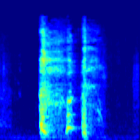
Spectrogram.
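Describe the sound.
A person coughs once at a microphone, a rough throaty cough that breaks into two or three quick bursts, fairly faint and alone with near silence around it.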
